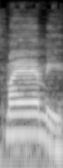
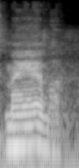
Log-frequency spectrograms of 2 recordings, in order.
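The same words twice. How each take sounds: First: Miami is said the usual Florida way. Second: Miami is said the local Oklahoma way. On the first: The speaker calls it wrong. "you're going to look at it in the video and say, that's Miami" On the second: The speaker calls it right. "No, it's Miami... that is how they pronounce it here. It's not like Florida"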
